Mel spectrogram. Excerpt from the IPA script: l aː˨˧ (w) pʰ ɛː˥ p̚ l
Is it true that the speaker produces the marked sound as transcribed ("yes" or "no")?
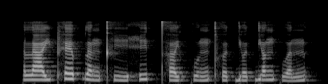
no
